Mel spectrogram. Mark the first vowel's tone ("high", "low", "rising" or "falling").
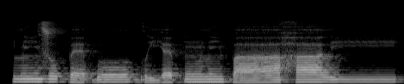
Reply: high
